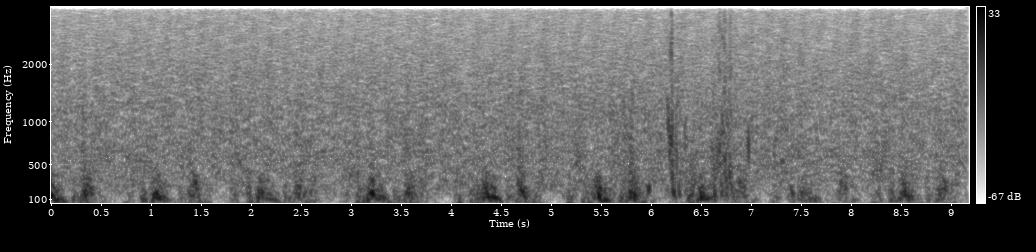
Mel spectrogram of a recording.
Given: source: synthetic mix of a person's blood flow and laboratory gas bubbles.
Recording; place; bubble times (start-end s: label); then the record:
Doppler ultrasound of blood flow; precordium
5.60-5.80 s: bubbles
5.97-6.05 s: bubbles
6.17-6.49 s: bubbles
6.62-6.88 s: bubbles
6.97-7.04 s: bubbles
From the record:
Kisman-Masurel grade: 211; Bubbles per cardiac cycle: several, 3 to 8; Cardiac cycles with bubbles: 1 to 10%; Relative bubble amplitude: barely perceptible (0.100 to 0.250); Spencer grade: 1 (occasional bubble signal discernible with the cardiac motion signal, with majority of cardiac periods free of bubbles); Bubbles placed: only in the low amplitude regions of the cardiac cycle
